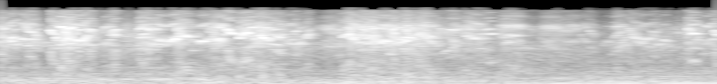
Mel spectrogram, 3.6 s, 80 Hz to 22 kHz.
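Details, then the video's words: Pairing budgerigars chatter in a constant stream of thin, high twittering and squeaky notes, with a faint low hum underneath. "Budgies Mating in 5 Minute"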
